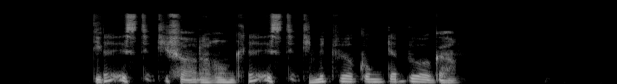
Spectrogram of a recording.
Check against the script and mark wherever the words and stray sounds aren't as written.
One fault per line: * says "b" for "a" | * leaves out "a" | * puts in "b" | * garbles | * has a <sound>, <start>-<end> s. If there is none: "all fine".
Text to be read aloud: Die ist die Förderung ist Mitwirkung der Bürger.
all fine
